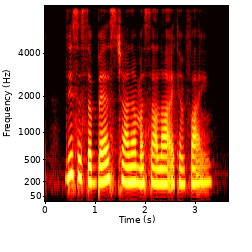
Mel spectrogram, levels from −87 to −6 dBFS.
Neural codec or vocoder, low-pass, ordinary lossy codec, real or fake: none; none; none; real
